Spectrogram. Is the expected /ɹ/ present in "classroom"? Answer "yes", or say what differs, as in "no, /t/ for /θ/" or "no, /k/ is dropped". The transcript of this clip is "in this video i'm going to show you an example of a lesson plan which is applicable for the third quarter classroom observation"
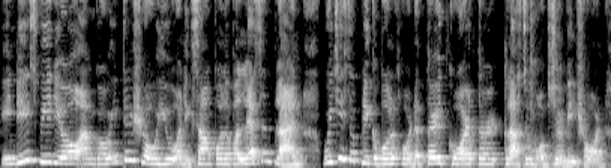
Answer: no, /ɹ/ is dropped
